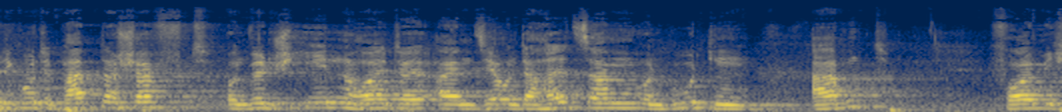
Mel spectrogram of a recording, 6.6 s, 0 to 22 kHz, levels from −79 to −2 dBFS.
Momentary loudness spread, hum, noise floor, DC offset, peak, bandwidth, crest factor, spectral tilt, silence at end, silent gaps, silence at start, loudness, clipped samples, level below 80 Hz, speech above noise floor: 11 LU; none; -38 dBFS; under 0.1%; 0 dBFS; 16 kHz; 18 dB; -5.5 dB/octave; 0 s; none; 0 s; -18 LUFS; under 0.1%; -40 dBFS; 20 dB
